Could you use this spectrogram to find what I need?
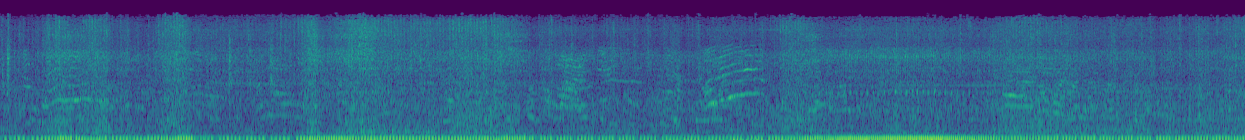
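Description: A small motor engine putters steadily up close.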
